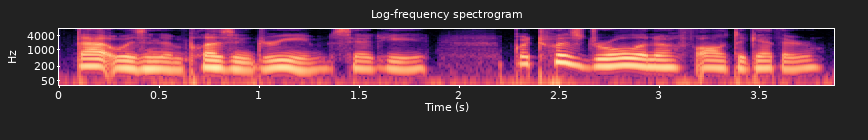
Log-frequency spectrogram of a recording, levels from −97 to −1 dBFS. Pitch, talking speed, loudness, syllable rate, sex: 180 Hz, 185 wpm, -17 LUFS, 5.5 syllables/s, female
